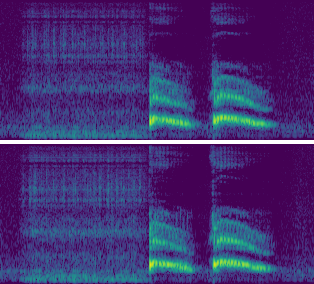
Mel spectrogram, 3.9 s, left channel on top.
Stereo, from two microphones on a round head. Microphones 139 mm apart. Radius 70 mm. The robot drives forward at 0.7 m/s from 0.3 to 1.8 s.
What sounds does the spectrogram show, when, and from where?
1.9 s a bird: 70° right (ahead or behind), 1.0 m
